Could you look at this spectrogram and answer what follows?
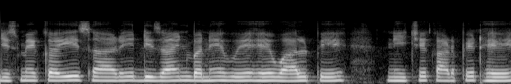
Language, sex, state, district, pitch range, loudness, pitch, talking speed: Hindi, male, Punjab, Pathankot, 175-185 Hz, -14 LUFS, 180 Hz, 140 wpm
